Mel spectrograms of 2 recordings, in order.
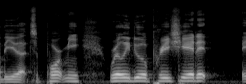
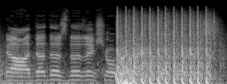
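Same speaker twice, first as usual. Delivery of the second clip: alarmed shout; 7 semitones higher, 10 dB louder than usual. Real, not acted. Alarm at short rounds.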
